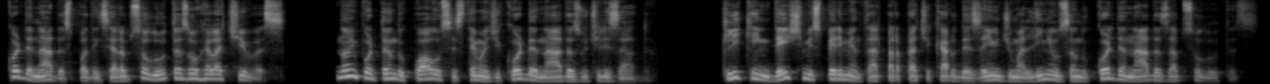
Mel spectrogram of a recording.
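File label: Brazilian Portuguese, male, e-learning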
